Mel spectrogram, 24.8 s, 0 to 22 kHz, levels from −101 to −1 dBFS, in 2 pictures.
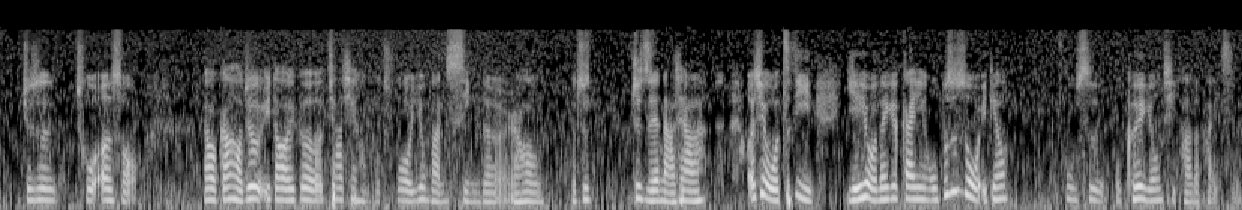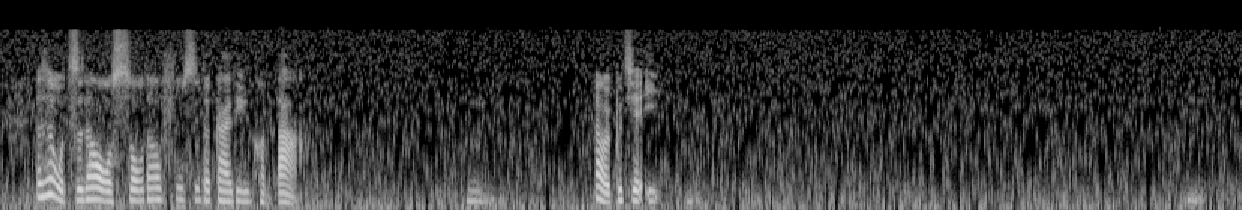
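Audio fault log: Throughout: overdone noise removal. Aggressive reduction gates bands near the noise estimate, leaving a lowered background broken into twinkling specks, and quiet parts of the speech removed. Spectrogram shows patchy, flickering holes.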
